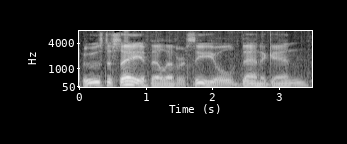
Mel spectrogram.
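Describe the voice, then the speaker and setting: A man narrating a western story in a measured, folksy scripted style. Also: fairly low pitch, a little hiss or hum. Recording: slightly dull recording.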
